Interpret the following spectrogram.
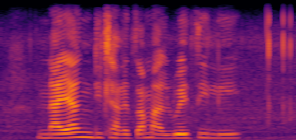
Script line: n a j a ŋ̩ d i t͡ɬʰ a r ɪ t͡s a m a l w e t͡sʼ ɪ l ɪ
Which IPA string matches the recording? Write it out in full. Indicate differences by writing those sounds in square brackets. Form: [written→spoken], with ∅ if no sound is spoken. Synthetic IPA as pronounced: n a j a ŋ̩ d i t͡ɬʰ a r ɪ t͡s a m a l w e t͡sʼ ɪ l ɪ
